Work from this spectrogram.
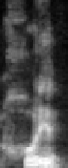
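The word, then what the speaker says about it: Horeb: su canal monte sinaí o monte jure y ahora porque las biblias en español sale con h r de larga hora pero en el hebreo es porque se escribe con la letra jet sí y aquí el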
